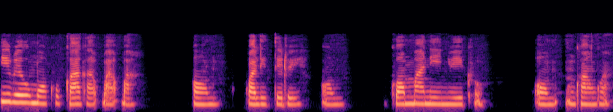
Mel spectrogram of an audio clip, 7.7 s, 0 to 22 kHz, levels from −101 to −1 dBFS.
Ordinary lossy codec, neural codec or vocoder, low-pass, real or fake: none; codec, 16 kHz, 8 kbps, FreqCodec, larger model; 7.2 kHz; fake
